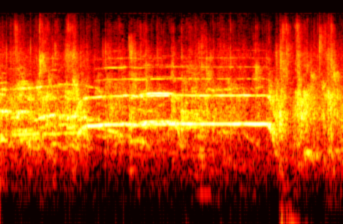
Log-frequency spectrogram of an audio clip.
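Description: An electric guitar holds a long ringing note that suddenly stops.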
